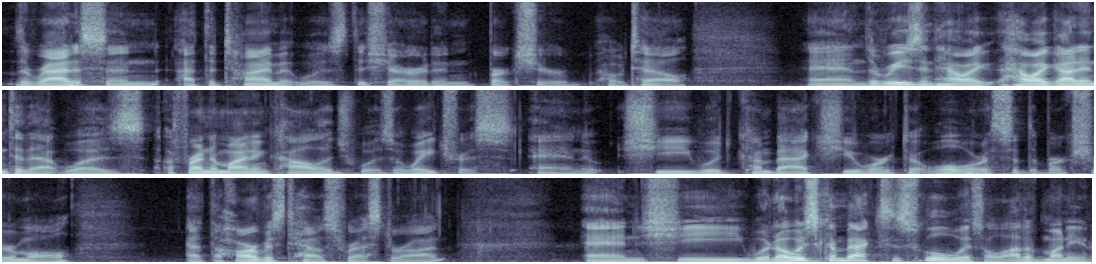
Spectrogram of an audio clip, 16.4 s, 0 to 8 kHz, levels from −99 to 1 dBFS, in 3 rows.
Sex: male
